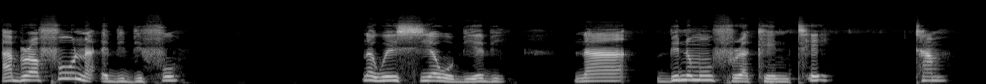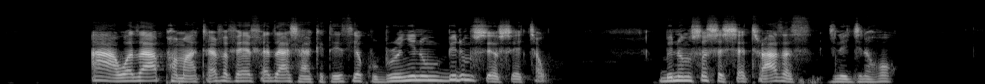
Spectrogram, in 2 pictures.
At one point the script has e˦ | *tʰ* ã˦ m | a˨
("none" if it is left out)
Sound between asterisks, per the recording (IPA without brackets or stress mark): tʰ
